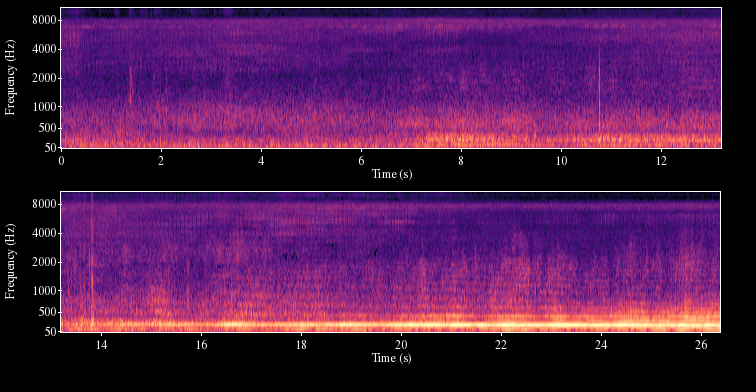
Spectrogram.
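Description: A motor's drone with a steady low hum, growing steadily louder through the second half as it comes closer.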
